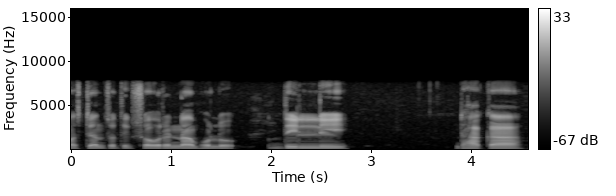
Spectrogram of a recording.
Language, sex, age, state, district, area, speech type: Bengali, male, 30-45, West Bengal, North 24 Parganas, rural, spontaneous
